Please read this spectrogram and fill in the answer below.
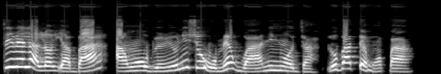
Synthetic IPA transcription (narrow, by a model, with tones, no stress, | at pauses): si˦ɾe˦la˦˨lɔ˧ja˨ba˨˦a˦˨w̃ɔ̃˧o˧bĩ˨ɾ̃ĩ˧o˧nĩ˦ʃo˦˨wo˨mɛ̃˨˦wa˨˦nĩ˦nũ˦ɔ˧d͡ʒa˨lo˨˦ba˦tɛ˦˨w̃ɔ̃˨˦k͡pa˧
